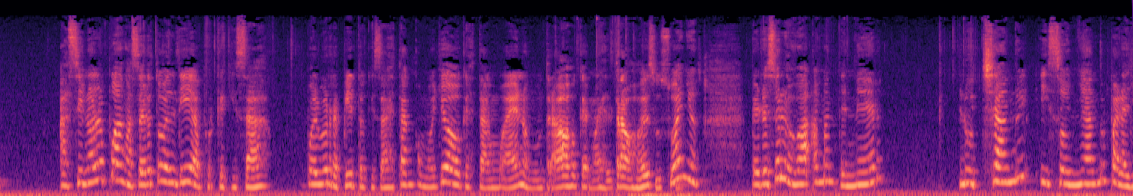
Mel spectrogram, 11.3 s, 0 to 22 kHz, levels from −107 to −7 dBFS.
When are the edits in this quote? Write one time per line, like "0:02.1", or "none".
none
